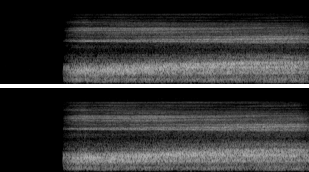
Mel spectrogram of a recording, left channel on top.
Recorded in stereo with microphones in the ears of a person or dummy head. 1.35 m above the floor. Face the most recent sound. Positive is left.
turn(degrees=-40)  # may be behind; listen again after turning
